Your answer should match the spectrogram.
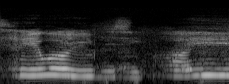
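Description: A child singing in a high voice without clear words: one long held note, a few short notes, then another long note rising in near the end.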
